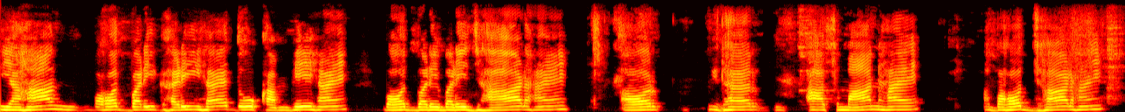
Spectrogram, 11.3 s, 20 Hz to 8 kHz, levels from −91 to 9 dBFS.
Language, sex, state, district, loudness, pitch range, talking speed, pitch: Hindi, female, Maharashtra, Nagpur, -15 LUFS, 200-220 Hz, 105 wpm, 210 Hz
